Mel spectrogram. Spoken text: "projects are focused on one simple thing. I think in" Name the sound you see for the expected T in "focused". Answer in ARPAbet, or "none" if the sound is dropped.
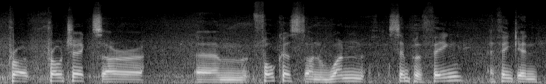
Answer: T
